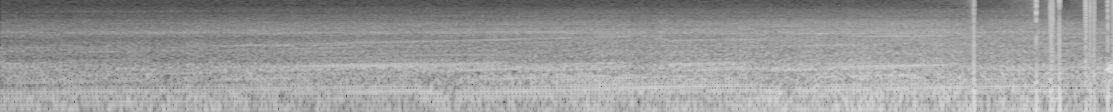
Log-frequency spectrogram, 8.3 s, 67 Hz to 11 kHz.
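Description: A Kawasaki Ninja 300 with a softer stock exhaust rides along a river, a steady muted engine drone that swells slightly, with a few sharp clicks near the end.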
